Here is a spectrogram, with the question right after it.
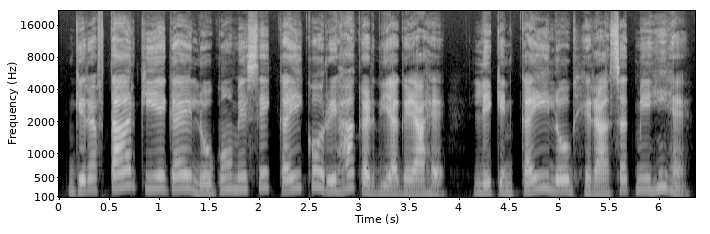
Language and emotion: Hindi, neutral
